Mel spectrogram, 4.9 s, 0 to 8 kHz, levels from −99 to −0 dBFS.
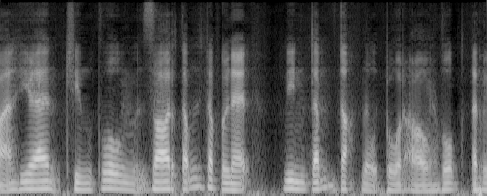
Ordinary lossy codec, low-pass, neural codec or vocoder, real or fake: none; none; codec, 16 kHz, 0.5 kbps, FreqCodec, larger model; fake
